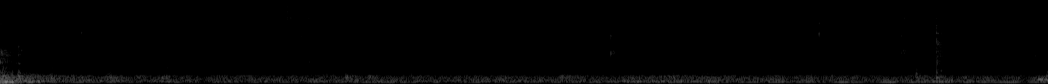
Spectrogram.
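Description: Wet chalk chewed right up close: soft, moist squishing and crunching with occasional faint clicks over a steady low background hum, no talking.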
